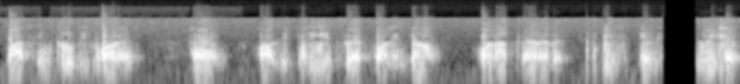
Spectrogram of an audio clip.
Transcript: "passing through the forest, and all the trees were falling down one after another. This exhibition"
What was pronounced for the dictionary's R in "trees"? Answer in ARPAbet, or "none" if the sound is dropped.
R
